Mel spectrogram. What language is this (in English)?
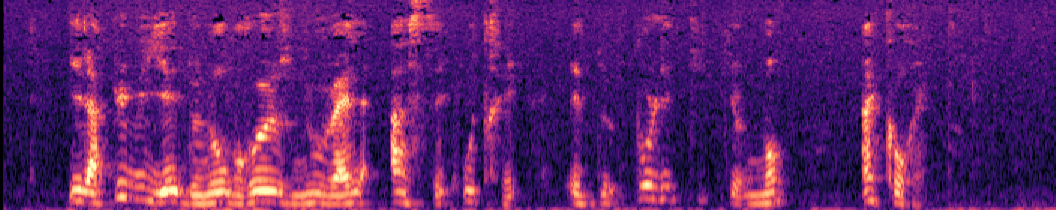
French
